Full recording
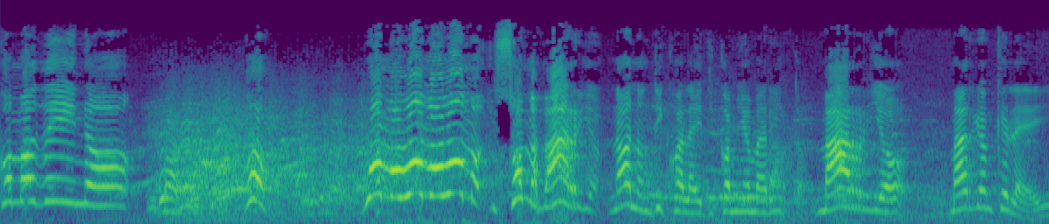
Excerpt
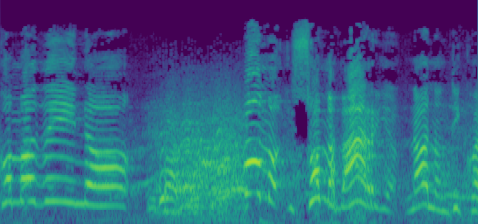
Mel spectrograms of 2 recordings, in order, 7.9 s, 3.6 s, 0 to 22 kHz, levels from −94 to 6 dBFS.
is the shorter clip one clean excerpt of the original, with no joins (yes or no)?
no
